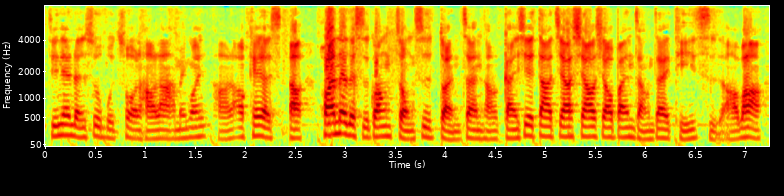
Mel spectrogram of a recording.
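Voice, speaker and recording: A livestream host with a Taiwanese Mandarin accent chats casually, ranting bluntly and swearing freely as he answers viewers' comments. His voice is fairly high and a little fast, with few pauses.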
